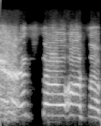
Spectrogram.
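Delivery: thrilled, high, loud cheering shout.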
